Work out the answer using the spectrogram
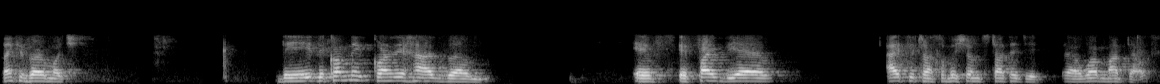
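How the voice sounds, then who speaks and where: Male executive host, slightly high voice, formal and halting, roomy telephone sound. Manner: measured, halting, courteous. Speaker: company executive hosting the call. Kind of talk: formal conference call answers. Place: telephone conference call. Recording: roomy, tinny speakerphone line.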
